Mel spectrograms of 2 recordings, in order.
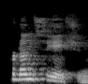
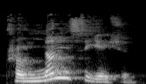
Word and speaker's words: pronunciation: It comes from the verb to pronounce, but it is pronunciation. So the word stress is very different.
